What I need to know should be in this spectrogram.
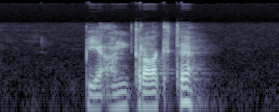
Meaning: inflection of beantragen: 1. first/third-person singular preterite 2. first/third-person singular subjunctive II
- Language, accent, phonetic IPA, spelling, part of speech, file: German, Austria, [bəˈʔantʁaːktə], beantragte, adjective / verb, De-at-beantragte.ogg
